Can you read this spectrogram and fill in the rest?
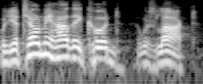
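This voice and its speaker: A man's voice: on the high side, very animated, fairly quick, fairly bright tone, lo-fi sound. An actor playing a reluctant apartment superintendent, a plain-spoken man who is doubtful and placating, in old-time radio drama. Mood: matter-of-fact, doubtful. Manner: folksy, plain-spoken, soothing yet doubtful.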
